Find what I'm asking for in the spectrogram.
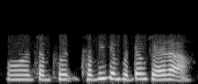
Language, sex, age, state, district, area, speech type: Manipuri, female, 45-60, Manipur, Imphal East, rural, conversation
